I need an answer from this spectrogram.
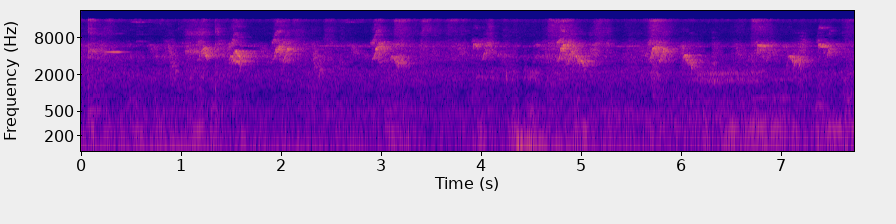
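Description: Small birds chirping repeatedly: short, high chirps that fall in pitch, about one or two a second, over a steady low hum. A single low thump about halfway through is the loudest moment.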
